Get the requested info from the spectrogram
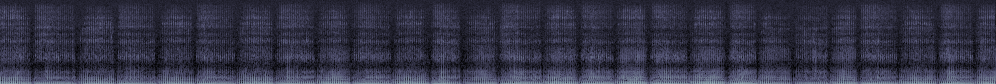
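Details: Sleeping house cat purring steadily for a long stretch, a deep buzzing rumble rising and falling with each breath at a regular pace of roughly one cycle per second.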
